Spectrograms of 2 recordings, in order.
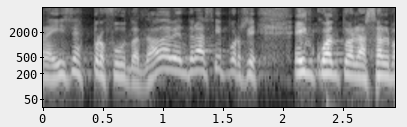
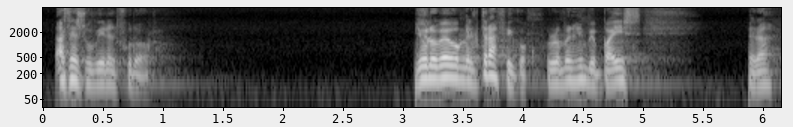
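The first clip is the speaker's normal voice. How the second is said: ordinary talk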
